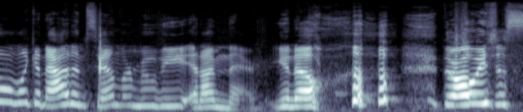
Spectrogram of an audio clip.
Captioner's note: laughs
